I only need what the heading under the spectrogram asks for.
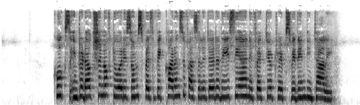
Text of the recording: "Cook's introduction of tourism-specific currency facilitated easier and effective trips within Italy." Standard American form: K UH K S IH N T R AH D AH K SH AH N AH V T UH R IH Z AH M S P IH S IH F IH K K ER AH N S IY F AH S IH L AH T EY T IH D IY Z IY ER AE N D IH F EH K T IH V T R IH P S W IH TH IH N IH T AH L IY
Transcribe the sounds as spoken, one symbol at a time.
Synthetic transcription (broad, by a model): K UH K S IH N T R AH D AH K SH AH N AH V T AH R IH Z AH M S P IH S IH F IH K K ER AH N S IY F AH S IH L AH T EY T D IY S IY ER AE N D IH F EH K T IH V T R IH P S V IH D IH N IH T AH L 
